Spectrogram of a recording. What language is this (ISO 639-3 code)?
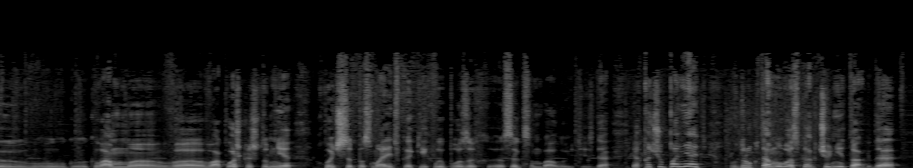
rus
